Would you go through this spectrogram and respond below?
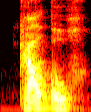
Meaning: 1. beady eye 2. bead used as an eye (in dolls)
- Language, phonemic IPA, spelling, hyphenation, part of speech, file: Dutch, /ˈkraːl.oːx/, kraaloog, kraal‧oog, noun, Nl-kraaloog.ogg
